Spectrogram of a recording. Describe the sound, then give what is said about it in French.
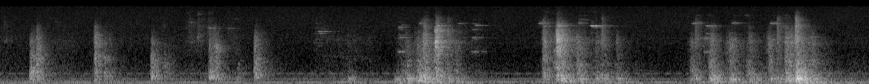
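A door handle is tried repeatedly on a locked door: a series of short clicks, then louder rattling jolts as it is shaken harder, with no voices. “La porte est bien fermée.”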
